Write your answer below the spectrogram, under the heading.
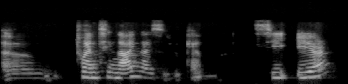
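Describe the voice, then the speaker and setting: A woman speaks with a French accent. The sound is dry and close, with no echo. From France. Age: 50s. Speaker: workshop presenter. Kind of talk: workshop presentation. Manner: slow, hesitant.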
